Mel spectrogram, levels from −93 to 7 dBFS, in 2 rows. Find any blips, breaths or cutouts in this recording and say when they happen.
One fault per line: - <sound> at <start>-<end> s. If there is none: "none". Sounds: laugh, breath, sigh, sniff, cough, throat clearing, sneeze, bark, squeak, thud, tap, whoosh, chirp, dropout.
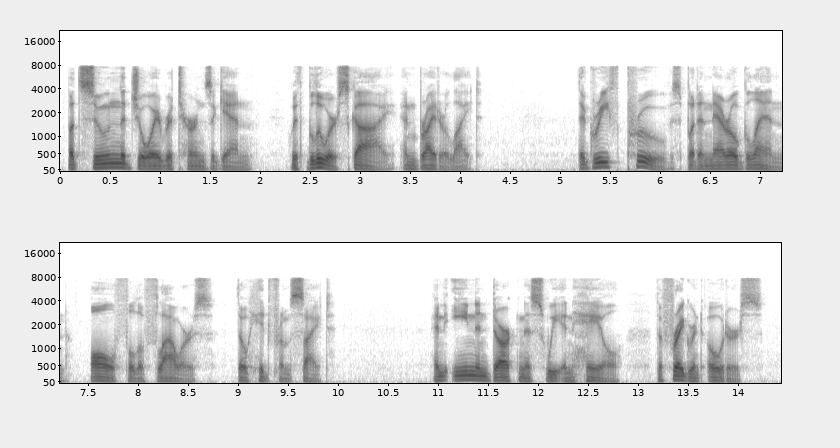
none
